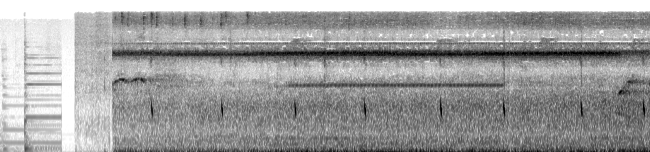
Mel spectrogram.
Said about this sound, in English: Why do they always trick me? I always think it's a bird. I know. I think it sounds like a little frog, but it's a chipmunk making a little monk sound.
